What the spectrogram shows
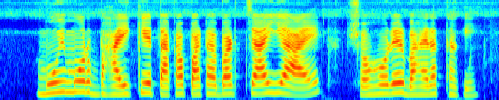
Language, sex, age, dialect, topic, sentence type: Bengali, female, 18-24, Rajbangshi, banking, statement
